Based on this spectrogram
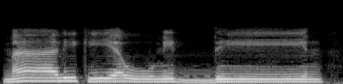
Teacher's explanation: فلا بد من بيان الدال مالك يوم الدين، ولا نجعلها يوم التين قريبة من التاء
